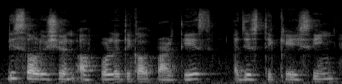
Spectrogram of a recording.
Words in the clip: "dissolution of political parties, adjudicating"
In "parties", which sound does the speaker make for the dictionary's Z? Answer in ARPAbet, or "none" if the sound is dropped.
S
